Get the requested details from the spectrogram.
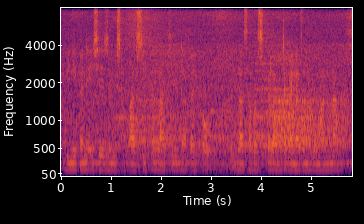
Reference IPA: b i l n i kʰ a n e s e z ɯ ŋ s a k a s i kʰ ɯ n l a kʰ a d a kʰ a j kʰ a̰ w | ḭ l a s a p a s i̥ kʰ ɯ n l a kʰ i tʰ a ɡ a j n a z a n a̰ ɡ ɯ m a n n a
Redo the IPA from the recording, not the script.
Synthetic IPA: b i n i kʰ a n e s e z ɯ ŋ s a p a s i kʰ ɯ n l a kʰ i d a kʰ a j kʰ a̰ w | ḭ l a s a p a s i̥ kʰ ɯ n l a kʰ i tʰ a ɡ a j n a z a n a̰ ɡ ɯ m a n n a

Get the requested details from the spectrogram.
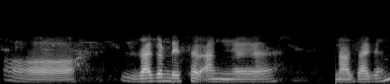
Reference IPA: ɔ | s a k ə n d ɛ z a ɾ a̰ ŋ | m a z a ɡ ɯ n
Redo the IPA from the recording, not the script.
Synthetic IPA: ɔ | z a ɡ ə n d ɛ s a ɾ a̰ ŋ | n a z a ɡ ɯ n

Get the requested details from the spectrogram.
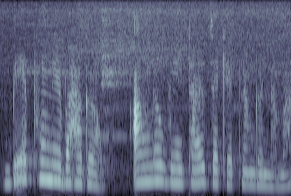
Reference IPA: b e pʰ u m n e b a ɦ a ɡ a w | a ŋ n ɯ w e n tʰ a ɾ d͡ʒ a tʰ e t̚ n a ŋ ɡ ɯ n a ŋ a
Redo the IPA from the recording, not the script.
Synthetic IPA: b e pʰ u ŋ n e b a ɦ a ɡ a w | a ŋ n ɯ w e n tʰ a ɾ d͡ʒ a kʰ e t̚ n a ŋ ɡ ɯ n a m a

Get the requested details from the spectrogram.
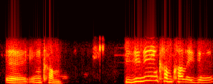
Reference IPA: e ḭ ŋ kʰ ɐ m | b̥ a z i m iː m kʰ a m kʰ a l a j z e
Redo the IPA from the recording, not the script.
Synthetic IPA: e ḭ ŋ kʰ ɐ m | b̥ i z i n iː ŋ kʰ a m kʰ a l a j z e

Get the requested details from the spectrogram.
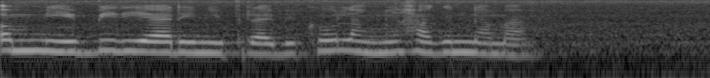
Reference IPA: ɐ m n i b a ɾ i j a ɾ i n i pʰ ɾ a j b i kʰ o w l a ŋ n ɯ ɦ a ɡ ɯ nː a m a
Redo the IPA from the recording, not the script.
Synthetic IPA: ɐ m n i b i ɾ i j a ɾ i n i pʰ ɾ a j b i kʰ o w l a ŋ n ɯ ɦ a ɡ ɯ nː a m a

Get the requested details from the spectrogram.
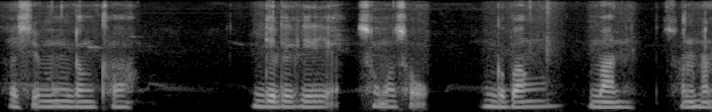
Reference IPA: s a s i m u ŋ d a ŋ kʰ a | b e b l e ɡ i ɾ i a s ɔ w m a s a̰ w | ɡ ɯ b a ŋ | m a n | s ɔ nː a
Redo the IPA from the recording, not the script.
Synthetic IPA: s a s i m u ŋ d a ŋ kʰ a | ɡ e l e ɡ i ɾ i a s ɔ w m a s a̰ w | ɡ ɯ b a ŋ | m a n | s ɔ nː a

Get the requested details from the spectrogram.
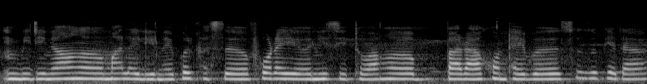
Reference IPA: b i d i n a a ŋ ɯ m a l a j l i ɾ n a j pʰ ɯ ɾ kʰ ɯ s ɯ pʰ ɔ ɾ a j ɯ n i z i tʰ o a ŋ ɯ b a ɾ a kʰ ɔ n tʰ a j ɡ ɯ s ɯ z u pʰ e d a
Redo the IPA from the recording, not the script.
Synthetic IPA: b i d i n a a ŋ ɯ m a l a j l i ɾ n a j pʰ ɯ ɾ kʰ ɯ s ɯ pʰ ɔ ɾ a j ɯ n i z i tʰ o a ŋ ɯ b a ɾ a kʰ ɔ n tʰ a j b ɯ s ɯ z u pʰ e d a

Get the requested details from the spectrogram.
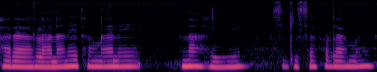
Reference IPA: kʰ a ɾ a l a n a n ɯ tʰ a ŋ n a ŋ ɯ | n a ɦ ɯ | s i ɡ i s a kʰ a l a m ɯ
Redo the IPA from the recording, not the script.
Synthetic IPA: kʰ a ɾ a l a n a n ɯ tʰ a ŋ n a n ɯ | n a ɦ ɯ | s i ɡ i s a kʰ a l a m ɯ

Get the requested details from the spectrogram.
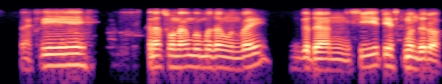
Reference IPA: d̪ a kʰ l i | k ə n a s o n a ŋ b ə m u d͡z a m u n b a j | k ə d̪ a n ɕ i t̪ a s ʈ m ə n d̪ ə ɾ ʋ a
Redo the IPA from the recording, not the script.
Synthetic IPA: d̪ a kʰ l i | k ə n a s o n a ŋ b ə m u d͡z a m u n b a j | ɡ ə d̪ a n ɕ i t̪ e s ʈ m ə n d̪ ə ɾ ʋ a

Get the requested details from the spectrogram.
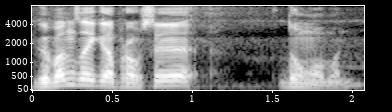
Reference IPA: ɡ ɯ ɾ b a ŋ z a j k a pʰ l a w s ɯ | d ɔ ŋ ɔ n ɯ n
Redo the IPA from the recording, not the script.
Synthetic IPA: ɡ ɯ b a ŋ z a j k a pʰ ɾ a w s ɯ | d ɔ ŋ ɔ m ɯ n

